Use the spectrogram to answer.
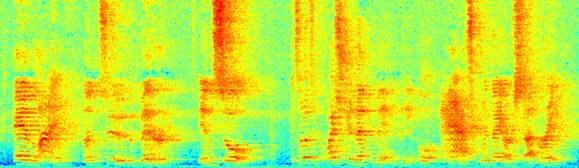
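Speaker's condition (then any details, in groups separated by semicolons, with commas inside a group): No condition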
